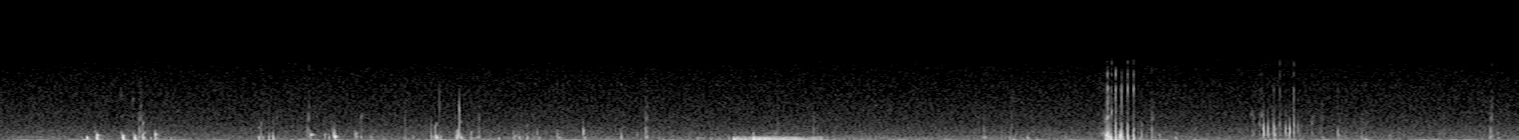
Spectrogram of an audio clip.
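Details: Ordinary digestive bowel sounds after eating a cheeseburger: quiet, scattered gurgles and pops with a few louder low rumbles.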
